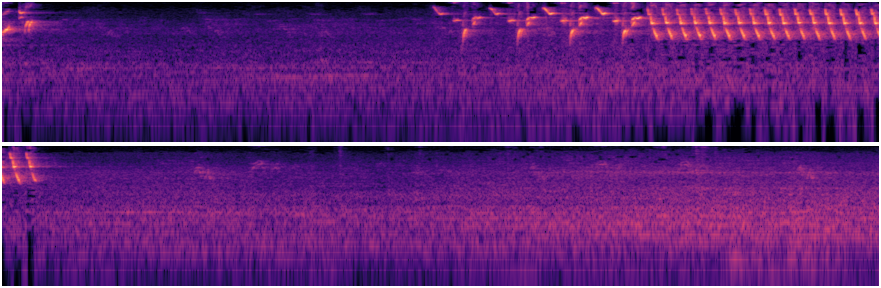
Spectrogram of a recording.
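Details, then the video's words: Parçalı-style song of a goldfinch hybrid. A handful of clipped, descending chirps gives way to a rapid, rattling high trill lasting over a second, then fades into soft background hiss. "Saka Melezi Parçalı ötüm"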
